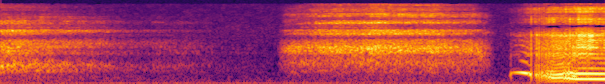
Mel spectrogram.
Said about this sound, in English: I love your breathing. Gasps of breath.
